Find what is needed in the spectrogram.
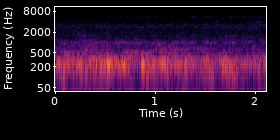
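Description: Faint, muffled speech in the background, low in pitch and without clear words.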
